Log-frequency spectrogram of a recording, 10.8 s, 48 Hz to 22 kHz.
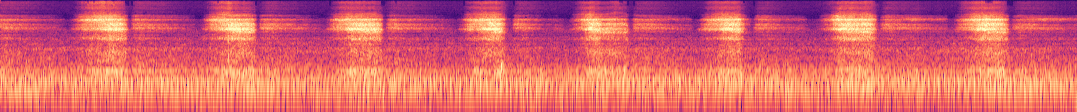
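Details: Soft, regular snuffling snore from a sleeping pit bull puppy, about 47 breaths a minute, with a steady background hum; snoring.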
